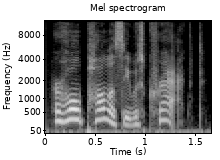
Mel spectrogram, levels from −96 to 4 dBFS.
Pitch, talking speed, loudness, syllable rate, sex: 245 Hz, 180 wpm, -17 LUFS, 6.2 syllables/s, female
